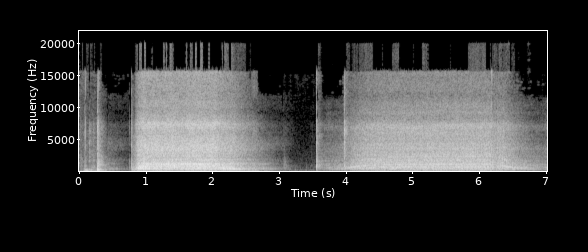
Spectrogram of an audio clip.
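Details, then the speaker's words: Sembo hair dryer, fault fixed during disassembly: an even, strong rush of air rising and falling smoothly as the motor spins up and down, carrying heat away from the heating element; normal running. "یہاں سے ہوا کا زبردست استعمال ہوتا ہے۔ لہذا، یہ دونوں اندر مزاحمت میں بننے والی حرارت کو باہر کی طرف منتقل کرتا ہے اور بالوں کو صحیح طریقے سے خشک کرتا ہے اور مزاحمت کو مزید گرم ہونے سے روکتا ہے۔"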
